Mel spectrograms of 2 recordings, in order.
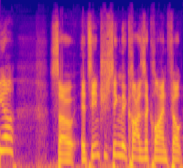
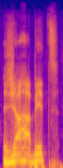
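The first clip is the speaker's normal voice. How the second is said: English-accented French, Saguenay dropped much lower; one more go at French, landing the place name low; English speaker's French; 5 semitones lower than usual. Shown as a demonstration. Caster's third French attempt for his co-caster, English-accented French. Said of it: "we'll go one more round".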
